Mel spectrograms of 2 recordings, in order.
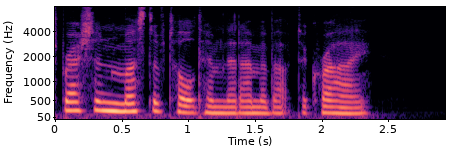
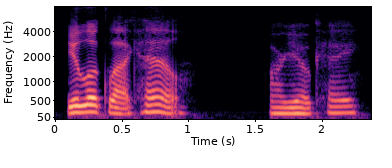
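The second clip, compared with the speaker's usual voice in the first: ordinary delivery, nothing marked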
